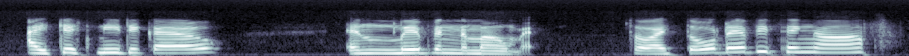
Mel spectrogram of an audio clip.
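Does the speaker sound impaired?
Yes: congenital hearing loss, congenital, about 75% hearing loss.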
